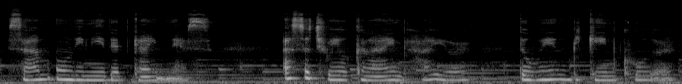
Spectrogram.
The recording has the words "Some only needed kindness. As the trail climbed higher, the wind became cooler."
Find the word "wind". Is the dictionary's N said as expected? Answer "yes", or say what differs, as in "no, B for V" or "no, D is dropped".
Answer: yes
